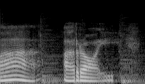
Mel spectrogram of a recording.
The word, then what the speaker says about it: อร่อย: อ่าน ว่า ว่า จรวด อร่อย อ่าน ว่า อร่อย เช่น เดียว กัน นะ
